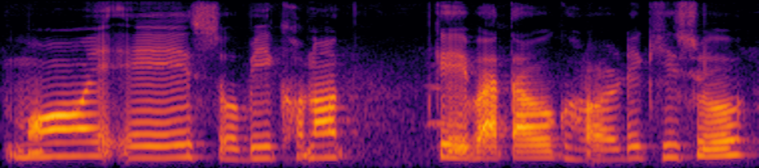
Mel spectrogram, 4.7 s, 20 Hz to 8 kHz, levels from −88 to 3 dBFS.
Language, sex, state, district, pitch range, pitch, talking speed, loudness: Assamese, female, Assam, Sonitpur, 135-220 Hz, 210 Hz, 75 wpm, -20 LUFS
